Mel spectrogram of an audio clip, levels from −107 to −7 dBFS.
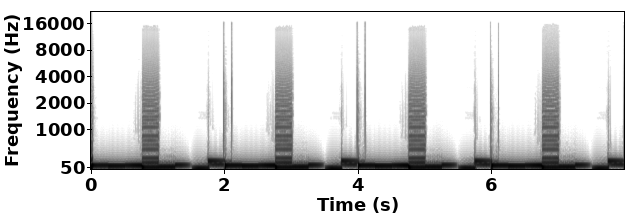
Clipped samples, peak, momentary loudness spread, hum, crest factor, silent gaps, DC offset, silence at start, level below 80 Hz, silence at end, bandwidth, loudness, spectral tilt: under 0.1%; 0 dBFS; 7 LU; none; 14 dB; none; under 0.1%; 0 s; -18 dBFS; 0 s; 3.5 kHz; -18 LUFS; -11 dB/octave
